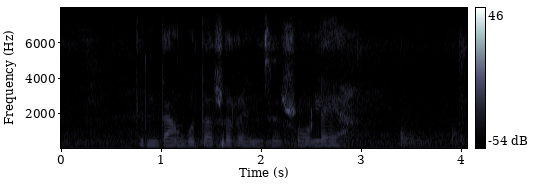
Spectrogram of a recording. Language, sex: Tsonga, female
